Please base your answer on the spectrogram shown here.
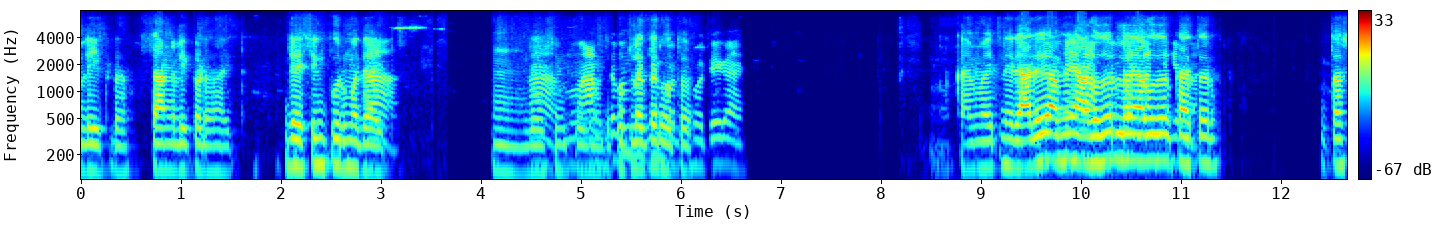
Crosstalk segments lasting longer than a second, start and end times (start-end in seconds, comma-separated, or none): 4.5-6.1, 9.4-11.1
